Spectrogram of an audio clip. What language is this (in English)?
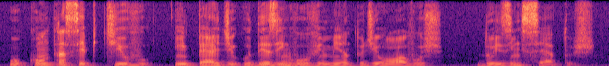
Portuguese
